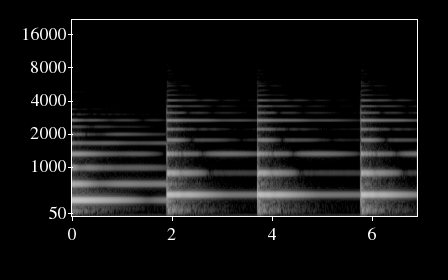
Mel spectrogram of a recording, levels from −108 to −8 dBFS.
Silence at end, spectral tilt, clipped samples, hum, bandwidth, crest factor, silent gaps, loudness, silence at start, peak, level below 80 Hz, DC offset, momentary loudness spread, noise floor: 0 s; -5.5 dB/octave; under 0.1%; none; 4.3 kHz; 14 dB; none; -41 LUFS; 0 s; -28 dBFS; -80 dBFS; under 0.1%; 23 LU; -65 dBFS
